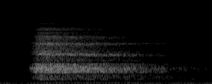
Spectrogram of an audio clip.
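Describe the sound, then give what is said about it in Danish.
A breathy double exhale through the mouth during a breathing exercise begins abruptly and carries on as a steady airy rush for nearly two seconds before fading out, with no talking. “Og dobbelt udånding gennem munden.”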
